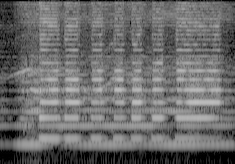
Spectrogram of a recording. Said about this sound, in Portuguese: Motoristas de aplicativos fizeram um buzinaço em protesto.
